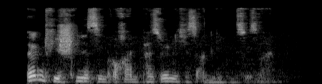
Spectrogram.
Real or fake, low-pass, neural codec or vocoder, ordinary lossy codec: fake; 14.4 kHz; vocoder, 44.1 kHz, 128 mel bands, Pupu-Vocoder; AAC, 64 kbps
